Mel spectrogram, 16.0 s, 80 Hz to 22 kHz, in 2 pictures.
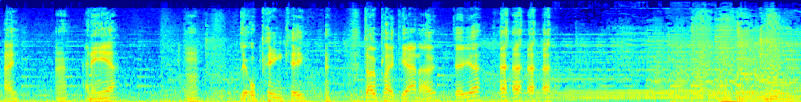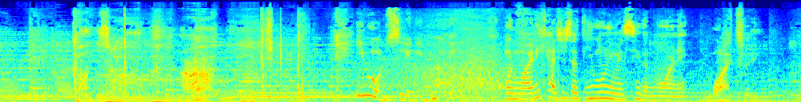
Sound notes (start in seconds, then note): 4.9 laughs; 9.7 growls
